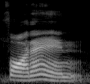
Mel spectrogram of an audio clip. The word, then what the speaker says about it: foreign: If a word ends in GN, then letter G will be silent. Align, assign, design, sign, design, consign, campaign, ran, foreign.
